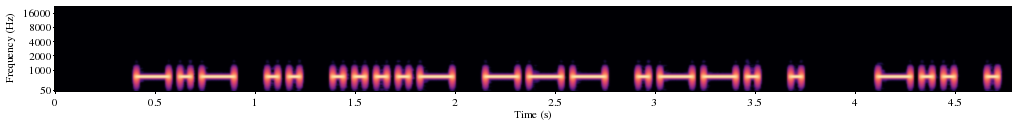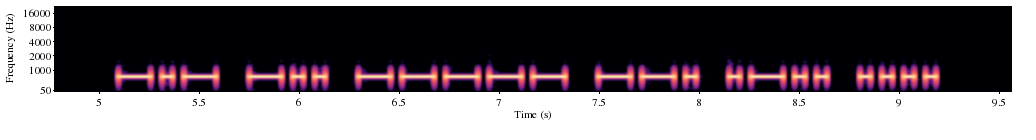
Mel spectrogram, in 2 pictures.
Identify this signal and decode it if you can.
Morse code, heard as a keyed tone, about 21 wpm, 700 Hz. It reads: KI4OPE DE KD0GLH
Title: USA Callsign DE Callsign 22wpm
